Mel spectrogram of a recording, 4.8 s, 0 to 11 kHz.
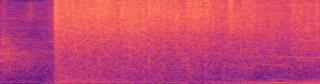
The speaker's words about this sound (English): But when the two large clocks outside the station struck 10:25 a.m., an explosion erupted from the waiting room.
